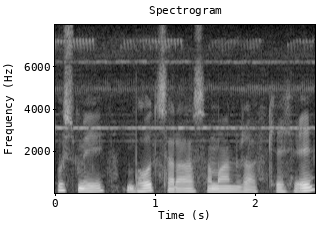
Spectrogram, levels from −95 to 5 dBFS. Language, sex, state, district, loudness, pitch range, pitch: Hindi, male, Arunachal Pradesh, Longding, -19 LUFS, 110-135 Hz, 115 Hz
